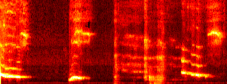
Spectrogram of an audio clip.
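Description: A dog whimpers indoors in several distinct bursts, high plaintive whines separated by short silences, with a rustle of movement in the middle.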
